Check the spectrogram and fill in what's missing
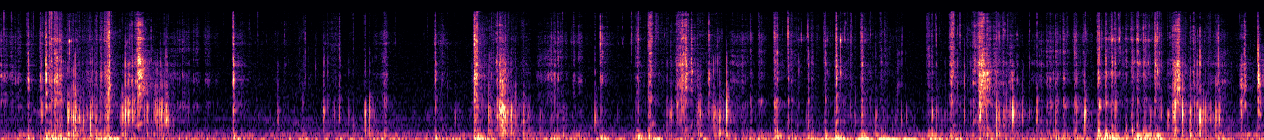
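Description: A solid, hand-sized, dry pink bar soap is held in the hand and carved with a utility knife blade, and the shavings crumble onto a cloth surface. Rapid, crisp scraping and crunchy crackles come in dense bursts with a bright edge. Each cut ends quickly with little ring.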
